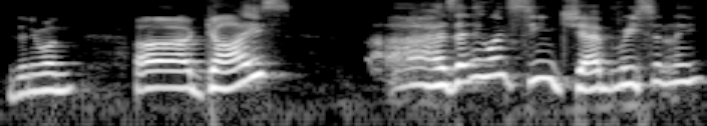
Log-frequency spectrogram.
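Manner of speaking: high, loud worried call. Acted. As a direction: call out to everyone. Calling out for missing Jeb.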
